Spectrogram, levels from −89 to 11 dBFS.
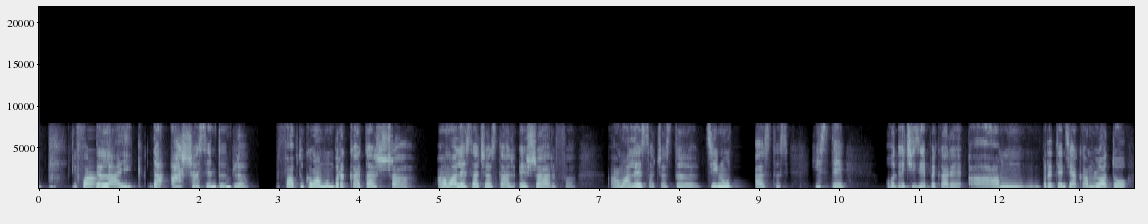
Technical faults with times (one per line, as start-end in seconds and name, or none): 0.00-13.69 Bluetooth LC3 compression
0.62-0.72 lost LE Audio frames
2.28-2.34 lost LE Audio frames
4.26-4.68 lost LE Audio frames
6.25-6.30 lost LE Audio frames
8.69-8.97 lost LE Audio frames
10.64-10.80 lost LE Audio frames
12.76-12.83 lost LE Audio frames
